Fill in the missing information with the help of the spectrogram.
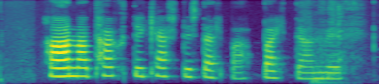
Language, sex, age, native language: Icelandic, female, 11, Icelandic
